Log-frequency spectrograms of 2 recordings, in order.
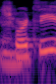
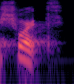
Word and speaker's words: Schwarz: Schwarzy or Schwarz. Just Schwarz. One syllable.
